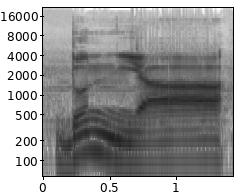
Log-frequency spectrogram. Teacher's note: ہم نے غنہ نہیں کرنا، اس لیے ہی تو اس کو اظہار مطلق کہتے ہیں کہ ہم نے اظہار کرنا ہے، غنہ نہیں کرنا۔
